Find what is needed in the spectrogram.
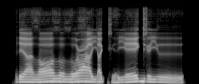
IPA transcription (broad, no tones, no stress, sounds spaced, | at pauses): ɾʲ aː ð ɒː ð o ð o ʕ a j a kʲ a̤ j eː ɡʲ ə˞ j ɨː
